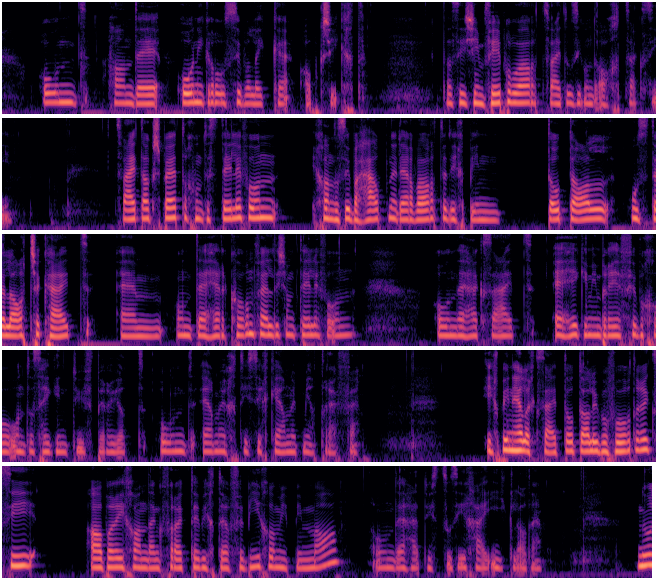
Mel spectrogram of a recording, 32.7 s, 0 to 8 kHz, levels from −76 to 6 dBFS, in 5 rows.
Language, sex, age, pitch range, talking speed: German, female, 20-39, 190-215 Hz, 155 wpm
